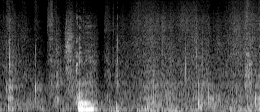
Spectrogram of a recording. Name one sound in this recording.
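A younger man speaks briefly.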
